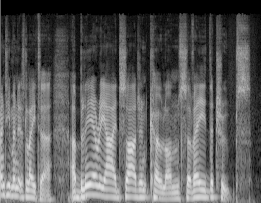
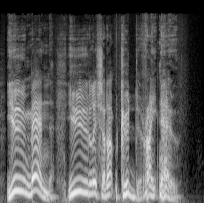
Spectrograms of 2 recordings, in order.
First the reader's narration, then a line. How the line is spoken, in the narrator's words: Detritus boomed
